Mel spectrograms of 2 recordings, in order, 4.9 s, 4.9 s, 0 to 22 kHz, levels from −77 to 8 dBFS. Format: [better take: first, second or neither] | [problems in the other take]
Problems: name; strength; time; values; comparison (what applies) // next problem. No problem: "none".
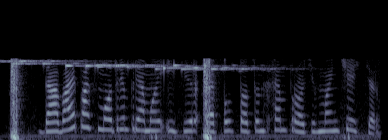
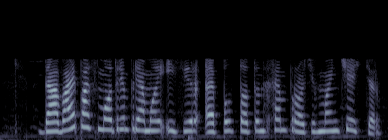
second | background sound (Chime + Tearing); 4 dB above the speech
